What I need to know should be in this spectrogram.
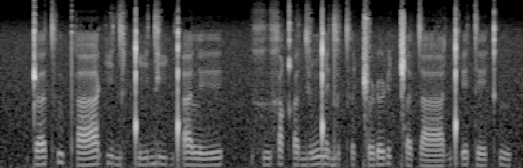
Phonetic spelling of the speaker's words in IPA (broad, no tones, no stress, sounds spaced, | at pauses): ʈ ɐ tʰ ɯ pʰ aː k i d ə ǃ i d iː ǃʼ a l ɪː | x ɯ x ɐ qʰ ɯ d ʏ ŋ͡ǃ e d ɯ tʰ ə ǁ ʏ ɽ ɯ ɽ i ǁ ɐ t aː ǃʼ e t e kʰ ɯ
